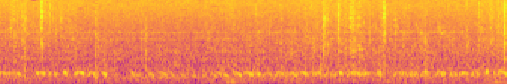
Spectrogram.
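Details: Black grouse bubbling during a lek display: an unbroken, rolling, dove-like coo held at a steady pitch across the whole stretch, with light clicking sounds around it.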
